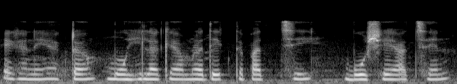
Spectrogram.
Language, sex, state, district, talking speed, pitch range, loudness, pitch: Bengali, female, West Bengal, Cooch Behar, 105 wpm, 230-245 Hz, -14 LUFS, 235 Hz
